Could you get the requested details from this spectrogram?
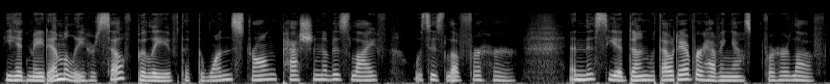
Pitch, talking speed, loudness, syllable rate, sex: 200 Hz, 225 wpm, -19 LUFS, 5.7 syllables/s, female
